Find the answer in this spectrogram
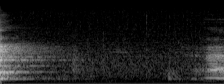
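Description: A man's voice finishing a word in a small room, the sound fading over about half a second, followed by quiet room tone.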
